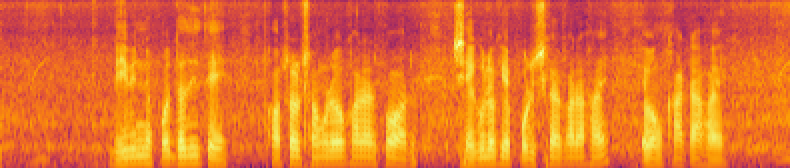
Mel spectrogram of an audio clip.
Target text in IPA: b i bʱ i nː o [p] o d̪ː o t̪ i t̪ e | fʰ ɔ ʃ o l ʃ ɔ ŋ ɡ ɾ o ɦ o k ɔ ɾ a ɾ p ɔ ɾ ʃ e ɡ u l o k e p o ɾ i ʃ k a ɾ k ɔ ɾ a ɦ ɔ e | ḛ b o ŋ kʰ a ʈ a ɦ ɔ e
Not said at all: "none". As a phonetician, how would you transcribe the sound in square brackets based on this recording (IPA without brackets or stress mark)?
p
